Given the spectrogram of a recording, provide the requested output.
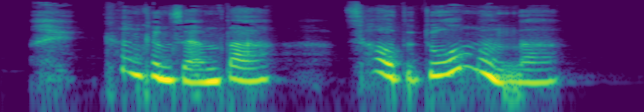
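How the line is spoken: Laughing. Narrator (Chinese): 高杰笑道

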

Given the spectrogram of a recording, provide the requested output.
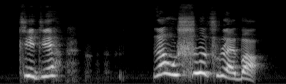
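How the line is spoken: Lustful desperate cry. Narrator (Chinese): 小白队长 被欲望驱使无法自拔，便喊出了

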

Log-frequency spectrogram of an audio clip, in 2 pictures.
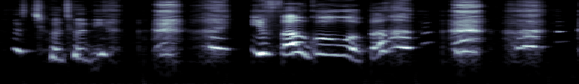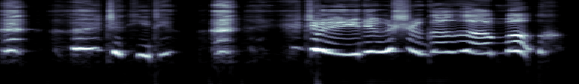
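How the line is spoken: Crying. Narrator (Chinese): 小张这才哭着说

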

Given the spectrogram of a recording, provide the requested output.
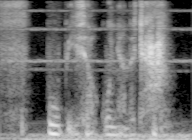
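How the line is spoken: Murmuring. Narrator (Chinese): 老马喃喃地说

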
